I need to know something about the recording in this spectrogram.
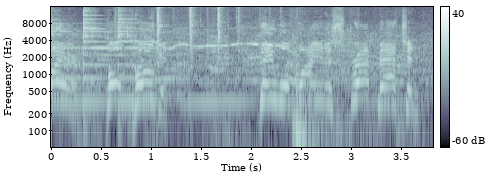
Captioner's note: bell ringing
